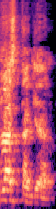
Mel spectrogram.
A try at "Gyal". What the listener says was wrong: You have to round up your mouth for the Gyal. Rasta Gyal. You have to round up your mouth for that one there.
